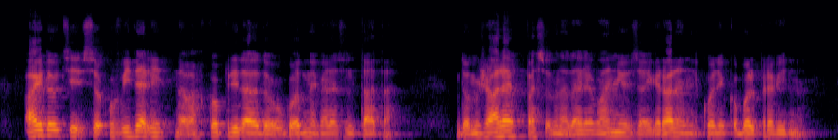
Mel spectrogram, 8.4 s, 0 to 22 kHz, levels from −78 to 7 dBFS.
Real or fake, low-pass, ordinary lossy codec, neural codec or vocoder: fake; 19.8 kHz; MP3, 96 kbps; codec, 44.1 kHz, 7.8 kbps, DAC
